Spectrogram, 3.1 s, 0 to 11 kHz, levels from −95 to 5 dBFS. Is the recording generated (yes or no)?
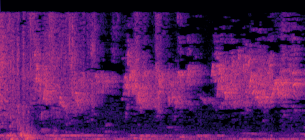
no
